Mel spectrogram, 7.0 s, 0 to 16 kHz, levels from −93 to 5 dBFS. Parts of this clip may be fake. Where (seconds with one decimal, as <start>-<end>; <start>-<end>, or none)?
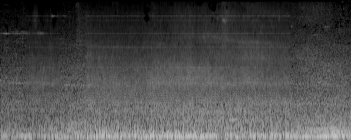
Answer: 0.5-1.2; 1.7-5.8

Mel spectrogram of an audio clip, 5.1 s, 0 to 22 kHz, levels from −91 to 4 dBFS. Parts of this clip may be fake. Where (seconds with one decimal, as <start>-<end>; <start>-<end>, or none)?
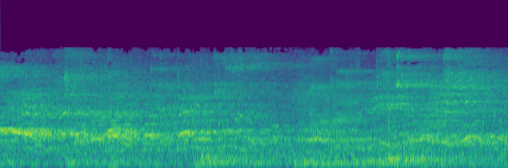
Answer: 3.0-3.6

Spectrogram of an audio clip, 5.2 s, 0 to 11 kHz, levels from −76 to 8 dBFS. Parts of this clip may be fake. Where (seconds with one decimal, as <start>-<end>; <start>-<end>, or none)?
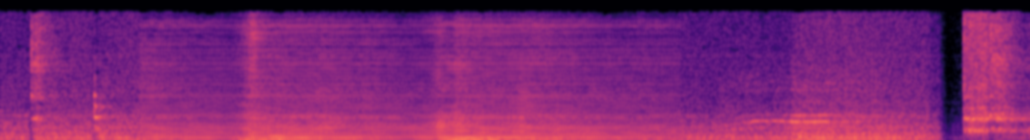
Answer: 0.7-3.4

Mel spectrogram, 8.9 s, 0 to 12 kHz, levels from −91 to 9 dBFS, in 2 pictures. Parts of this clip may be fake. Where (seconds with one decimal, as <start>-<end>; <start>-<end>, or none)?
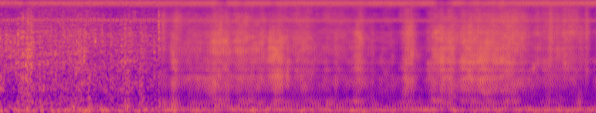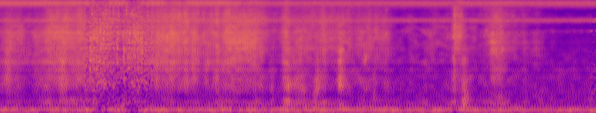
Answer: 1.2-5.1; 5.6-8.9

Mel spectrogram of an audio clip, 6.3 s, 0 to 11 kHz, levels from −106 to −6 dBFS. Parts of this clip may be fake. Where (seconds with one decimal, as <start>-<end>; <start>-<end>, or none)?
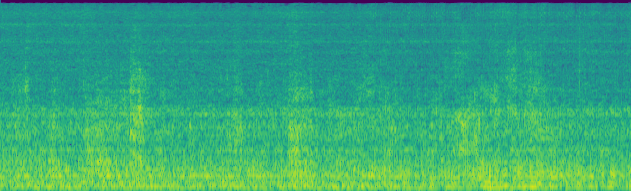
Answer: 3.7-6.3

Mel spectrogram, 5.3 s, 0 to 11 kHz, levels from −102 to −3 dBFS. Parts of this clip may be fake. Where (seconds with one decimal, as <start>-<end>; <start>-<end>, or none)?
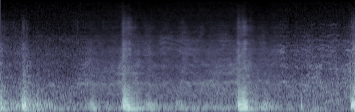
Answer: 1.3-4.2

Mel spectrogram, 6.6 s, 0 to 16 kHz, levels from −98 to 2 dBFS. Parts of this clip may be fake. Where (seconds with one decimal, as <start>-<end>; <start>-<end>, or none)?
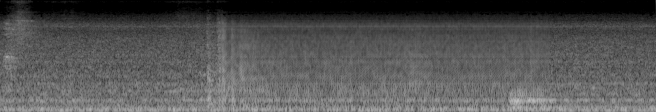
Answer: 2.2-5.5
